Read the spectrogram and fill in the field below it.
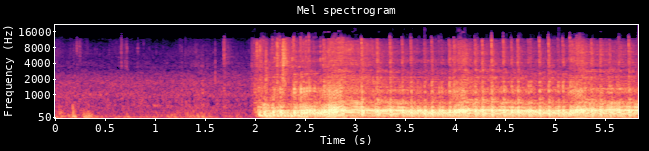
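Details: TC125 two-stroke dirt bike after a carb clean and a new fuel line with filter, ridden on a cold day: quiet at first, then a crisp bark that holds steady and even under riding load; runs clean and healthy.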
